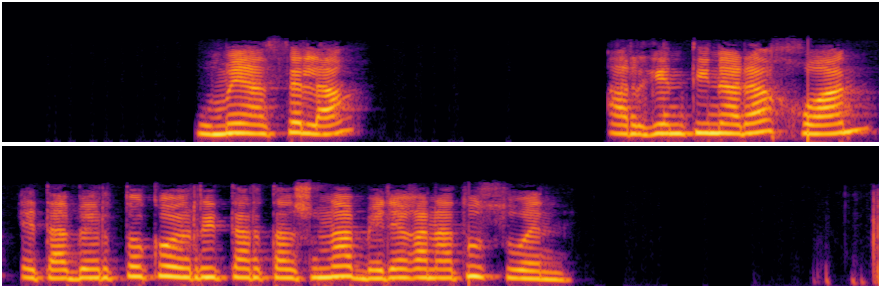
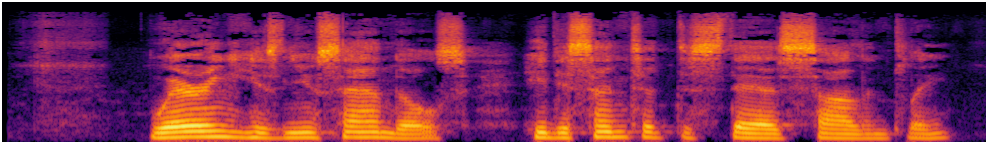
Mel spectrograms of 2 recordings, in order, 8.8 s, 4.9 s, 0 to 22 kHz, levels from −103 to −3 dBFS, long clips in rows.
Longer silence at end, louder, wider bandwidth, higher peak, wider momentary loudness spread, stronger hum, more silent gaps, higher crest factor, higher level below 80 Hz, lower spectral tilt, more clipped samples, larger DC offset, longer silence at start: second, 0 s vs 0.2 s; about the same, -19 LUFS vs -17 LUFS; second, 7.2 kHz vs 16.5 kHz; about the same, -4 dBFS vs -2 dBFS; second, 7 LU vs 13 LU; neither; first, 2.18-2.23 s, 2.30-3.01 s, 7.40-7.49 s, 7.71-8.13 s vs none; about the same, 18 dB vs 18 dB; about the same, -60 dBFS vs -58 dBFS; about the same, -2.5 dB/octave vs -3.5 dB/octave; neither; neither; first, 1 s vs 0.2 s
